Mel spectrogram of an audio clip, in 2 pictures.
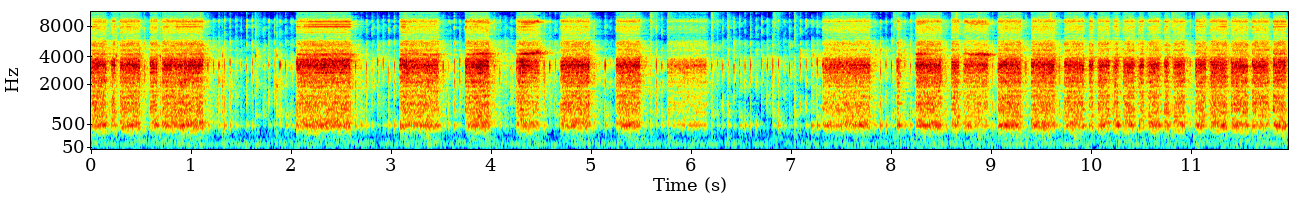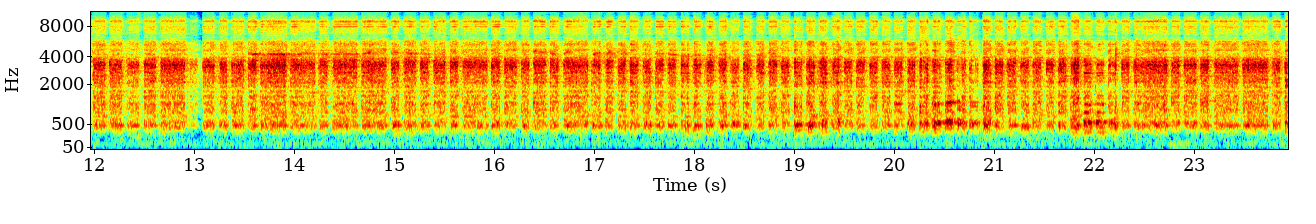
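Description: Homemade spirit box, an FM radio module swept continuously through the band by a signal decoder, hissing static through its speaker as it scans. The hiss is chopped into short stutters for the first several seconds, then runs steadily with a fast, fine flicker.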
